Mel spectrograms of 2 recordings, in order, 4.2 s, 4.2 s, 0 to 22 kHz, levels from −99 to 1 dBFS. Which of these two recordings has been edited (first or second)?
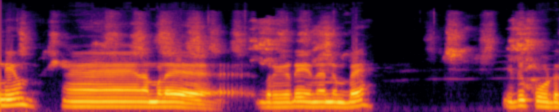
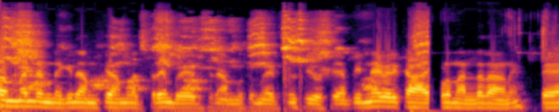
second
